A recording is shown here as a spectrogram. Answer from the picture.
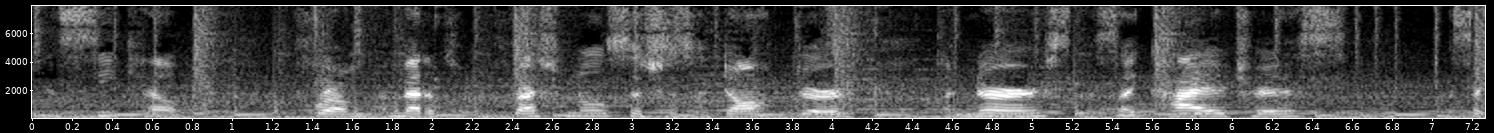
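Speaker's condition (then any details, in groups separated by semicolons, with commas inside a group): No condition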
